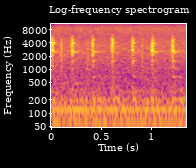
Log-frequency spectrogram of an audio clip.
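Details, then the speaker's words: Wind-up watch: crisp, bright ticks steadily at five per second, no skips or double beats; healthy, accurately running movement, normal watch ticking. "it's the ticking of a fine watch wherever you go whatever you do america's fine watch ticks steadily accurately on five ticks every second"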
